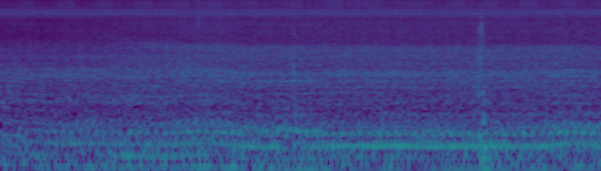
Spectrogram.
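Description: BMW car engine running as the car rolls slowly up and stops, then idling steadily, with one light click about five seconds in.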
